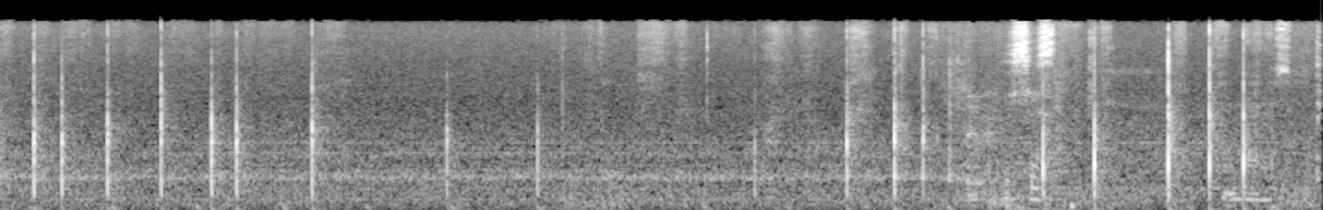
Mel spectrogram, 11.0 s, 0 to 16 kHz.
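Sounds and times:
sharp taps writing on board: 0:00.0 - 0:02.8, 0:06.3 - 0:07.9, 0:08.6 - 0:10.5.

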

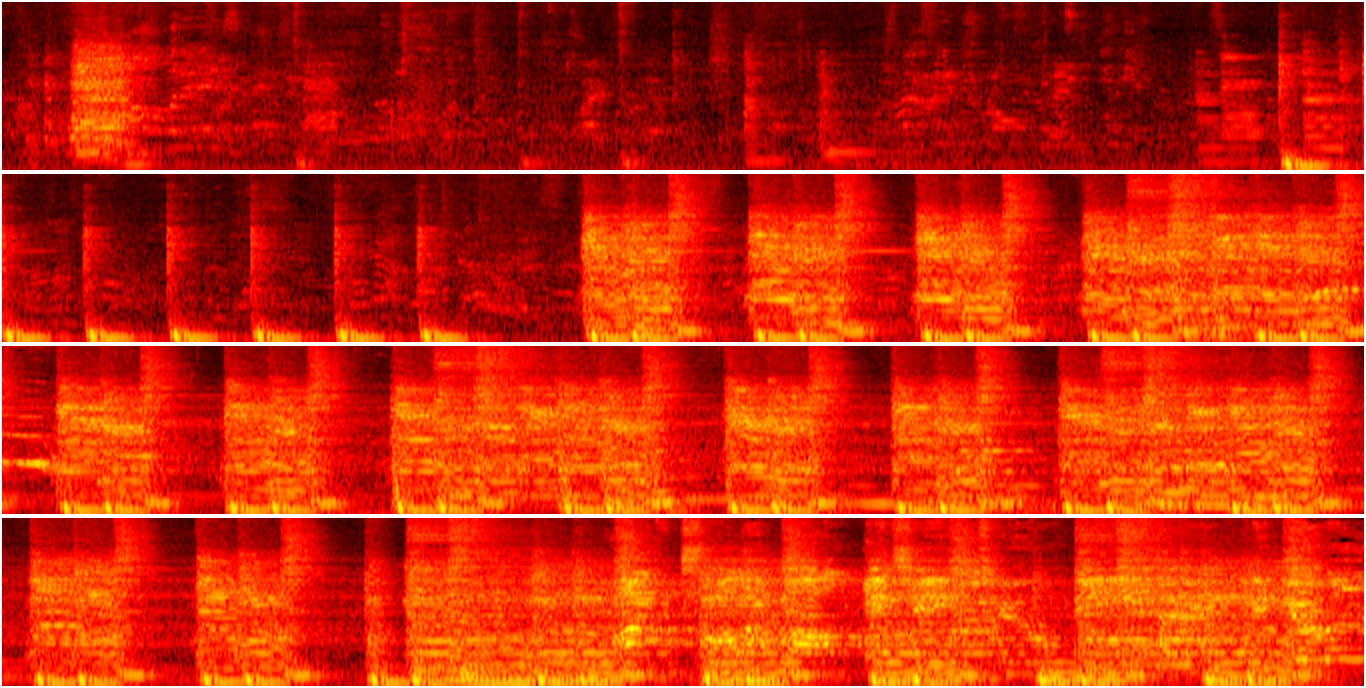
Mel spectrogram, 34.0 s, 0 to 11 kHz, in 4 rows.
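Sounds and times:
rock band playing: 0:12.2 - 0:34.0.

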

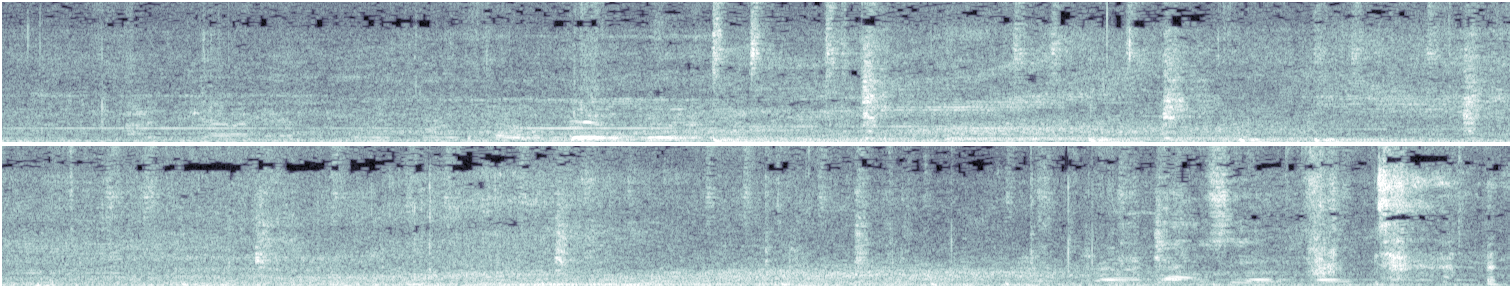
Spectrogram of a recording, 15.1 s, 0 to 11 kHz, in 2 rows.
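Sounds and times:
background music: 0:00.0 - 0:15.0
vehicles rumbling: 0:00.0 - 0:15.0.

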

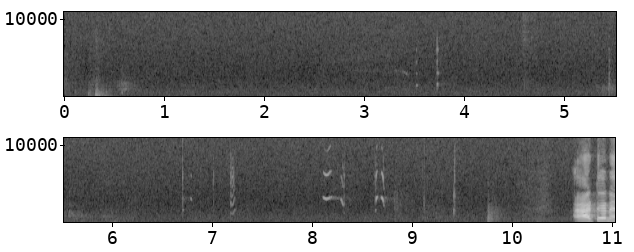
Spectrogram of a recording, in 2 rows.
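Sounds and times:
marker squeaking on whiteboard: 0:03.3 - 0:03.9, 0:06.7 - 0:07.4, 0:08.1 - 0:08.9.

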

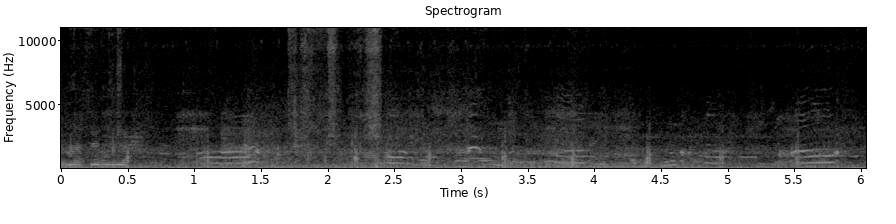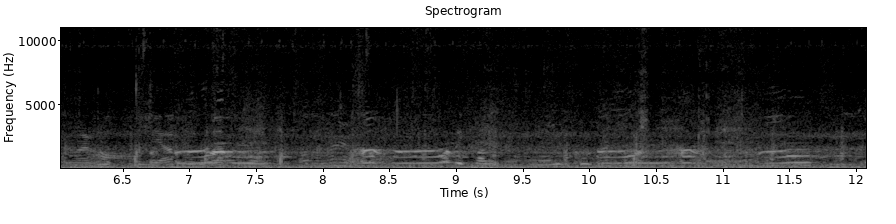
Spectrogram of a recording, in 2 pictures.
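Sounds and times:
geese honking: 0:02.4 - 0:12.0.

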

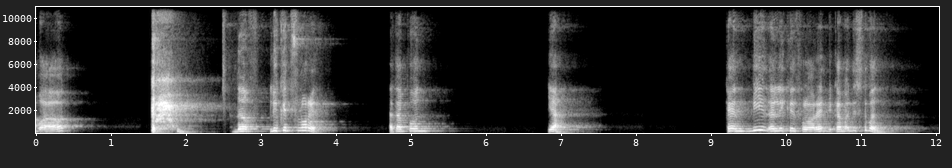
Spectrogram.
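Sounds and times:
man's voice: 0:00.0 - 0:00.4, 0:02.5 - 0:03.8.

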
